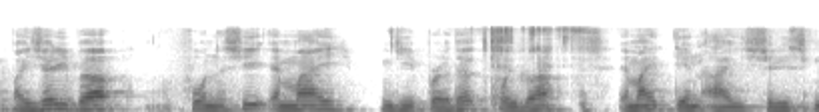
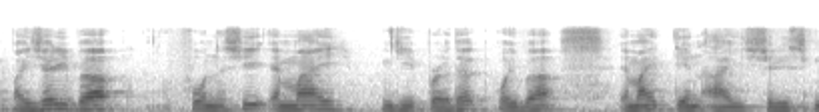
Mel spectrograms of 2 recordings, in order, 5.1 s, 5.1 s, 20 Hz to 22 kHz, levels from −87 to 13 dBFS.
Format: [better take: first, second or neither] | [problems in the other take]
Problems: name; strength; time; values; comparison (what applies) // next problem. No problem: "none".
second | noise reduction (neural mask model Resemble Enhance denoiser)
